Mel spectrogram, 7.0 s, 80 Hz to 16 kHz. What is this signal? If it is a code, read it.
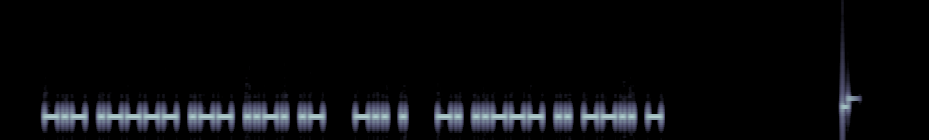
Morse code, heard as a keyed tone, about 34 wpm, 700 Hz. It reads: K1WFA DE N2IZT
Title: USA Callsign DE Callsign - 5 Characters - 35wpm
